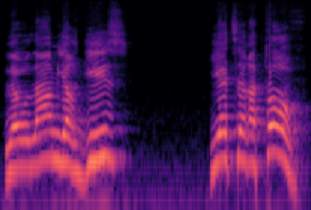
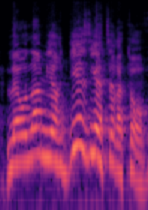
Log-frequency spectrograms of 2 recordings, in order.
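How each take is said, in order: First: Each word drawn out slowly and loud, leaning on yargiz; slow emphatic quote. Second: Yargiz punched at normal speed; quick restatement. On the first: Slow stressed recitation. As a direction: rabbi slowly intones the verse to his listeners, stressing yargiz. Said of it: "What does it mean? Yargiz". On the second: Brisk stressed restatement. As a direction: rabbi repeats the verse to explain it, stressing yargiz. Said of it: "You have to annoy the Yetzer Hatov". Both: Shown as a demonstration.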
